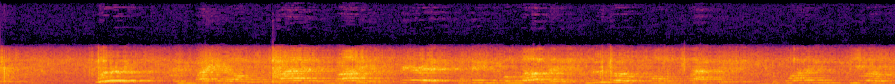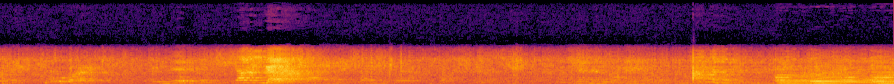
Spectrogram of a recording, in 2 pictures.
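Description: A woman speaks through a microphone in an echoing hall.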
